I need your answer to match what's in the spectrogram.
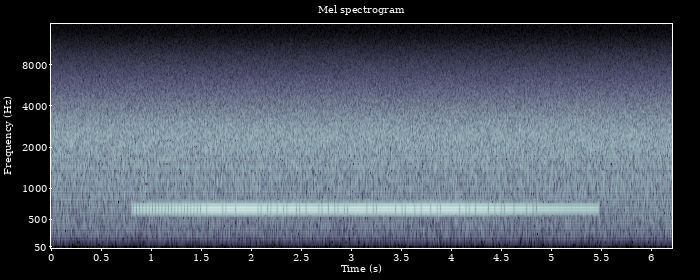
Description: PSK31 (31.25 baud), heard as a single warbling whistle, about 670 Hz, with radio static and fading.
